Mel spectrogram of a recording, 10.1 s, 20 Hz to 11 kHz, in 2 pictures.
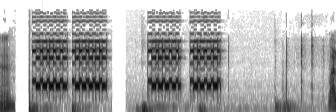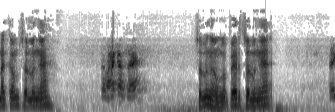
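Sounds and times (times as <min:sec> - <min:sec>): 
telephone ringing with an incoming call: 0:00.5 - 0:03.4
speech: 0:04.9 - 0:06.0, 0:08.0 - 0:09.2.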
